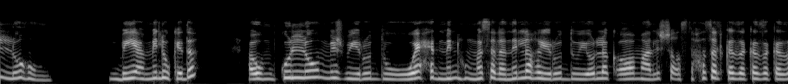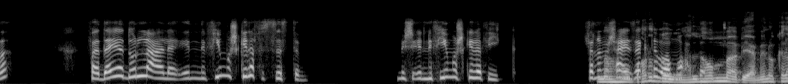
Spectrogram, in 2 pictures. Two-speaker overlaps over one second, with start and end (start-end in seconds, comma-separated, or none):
13.8-15.2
